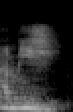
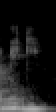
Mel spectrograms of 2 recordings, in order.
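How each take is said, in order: First: The g sounds like a soft j. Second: The g sounds hard, like in go. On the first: The speaker calls it wrong. "você pronuncia a letra G como J" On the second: The speaker calls it right. "a gente adiciona a letra U também"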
